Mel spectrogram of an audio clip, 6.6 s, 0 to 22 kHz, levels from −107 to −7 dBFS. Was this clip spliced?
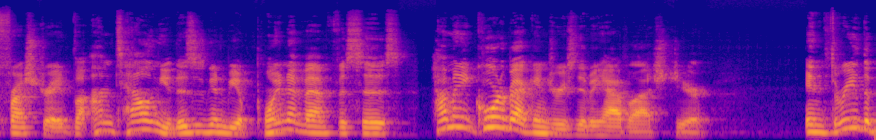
yes; 1 cut; at 3.1 s

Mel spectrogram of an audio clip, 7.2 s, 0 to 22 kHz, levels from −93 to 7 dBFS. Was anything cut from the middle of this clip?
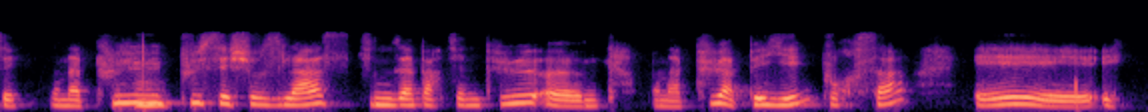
no; 0 cuts

